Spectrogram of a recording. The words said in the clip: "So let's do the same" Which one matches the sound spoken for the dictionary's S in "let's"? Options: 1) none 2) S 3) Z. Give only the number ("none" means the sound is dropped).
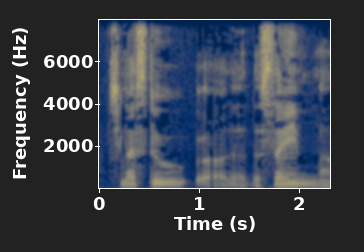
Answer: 2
